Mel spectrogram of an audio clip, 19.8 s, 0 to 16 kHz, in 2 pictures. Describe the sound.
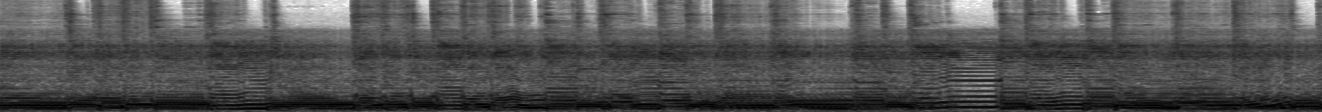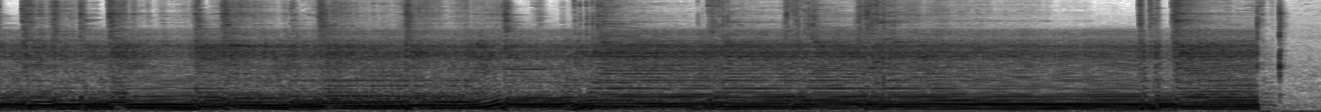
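An overdriven electric guitar plays a reference tone through an Angry Alpaca pedal and a Nobleman Overdrive into a Marshall Silver Jubilee 4x12 cab loaded with Vintage 30 speakers. Loud, gritty chords and single notes ring out continuously, then cut off at the end.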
